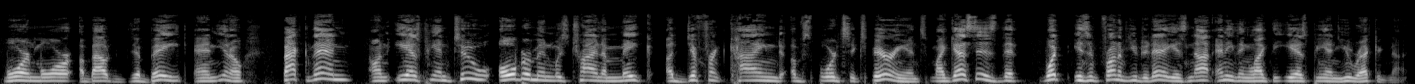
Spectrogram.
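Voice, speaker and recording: A man's voice: fairly high pitch, moderate pace, dry recording, clean studio sound. A man hosting a sports interview podcast, talking casually and introducing his guest. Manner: conversational, reads ad promos. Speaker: podcast host.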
